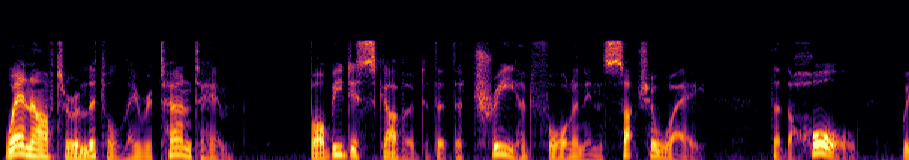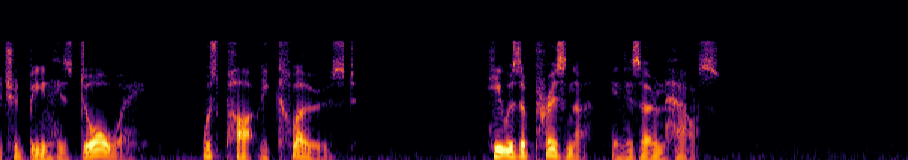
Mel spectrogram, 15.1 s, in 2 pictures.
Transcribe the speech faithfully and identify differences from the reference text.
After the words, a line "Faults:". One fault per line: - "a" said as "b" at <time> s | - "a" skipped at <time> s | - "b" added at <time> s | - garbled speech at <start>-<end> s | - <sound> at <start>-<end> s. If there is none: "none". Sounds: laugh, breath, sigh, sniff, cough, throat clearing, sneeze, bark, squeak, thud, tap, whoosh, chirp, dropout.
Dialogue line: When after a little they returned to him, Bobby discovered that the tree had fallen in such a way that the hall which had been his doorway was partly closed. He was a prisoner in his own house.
When after a little they returned to him, Bobby discovered that the tree had fallen in such a way that the hall which had been his doorway was partly closed. He was a prisoner in his own house.
Faults:
none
